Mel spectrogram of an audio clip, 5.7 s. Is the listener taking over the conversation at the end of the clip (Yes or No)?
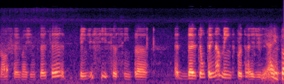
Yes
